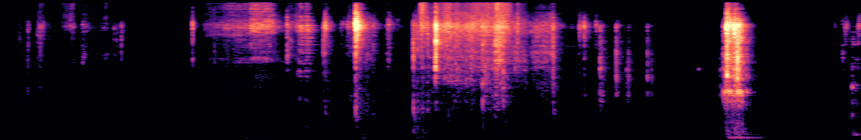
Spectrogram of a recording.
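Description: Scissors snipping through paper in short, quiet, irregular cuts and rustles, a few sharper crisp snips standing out, close by with no talking.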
